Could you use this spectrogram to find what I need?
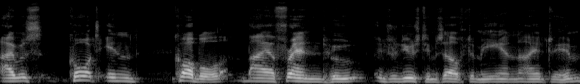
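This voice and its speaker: A man in an RP accent, fairly high in pitch, at a fairly slow pace with ordinary pitch variation. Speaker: retired diplomat. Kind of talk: interview.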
